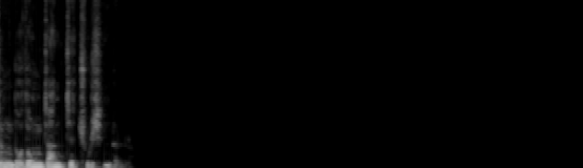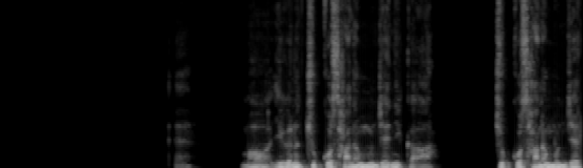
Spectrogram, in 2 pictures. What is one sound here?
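A middle-aged man speaks with animation close to a microphone, pausing in between.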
